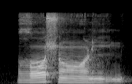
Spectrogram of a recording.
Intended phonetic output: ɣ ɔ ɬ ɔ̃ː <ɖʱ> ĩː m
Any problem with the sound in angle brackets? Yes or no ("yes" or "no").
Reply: yes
